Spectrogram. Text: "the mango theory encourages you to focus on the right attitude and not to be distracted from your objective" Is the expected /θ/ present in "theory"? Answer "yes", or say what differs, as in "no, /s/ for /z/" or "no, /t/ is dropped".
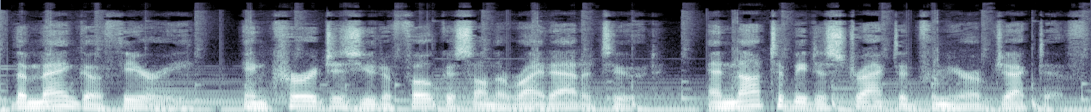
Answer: yes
